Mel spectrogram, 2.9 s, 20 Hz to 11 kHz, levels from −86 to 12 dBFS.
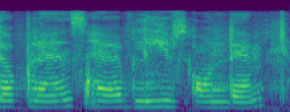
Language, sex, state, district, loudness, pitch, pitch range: English, male, Assam, Kamrup Metropolitan, -12 LUFS, 180 Hz, 175-185 Hz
